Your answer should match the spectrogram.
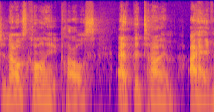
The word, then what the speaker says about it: Klaus: it's about Santa Claus the guy's name was actually pronounced as Klaus but it was a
